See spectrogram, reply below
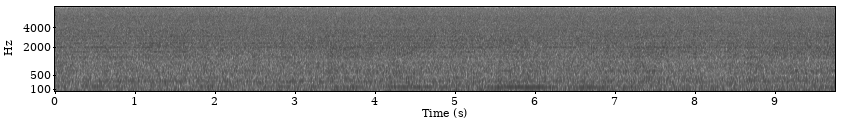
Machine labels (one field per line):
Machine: fan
